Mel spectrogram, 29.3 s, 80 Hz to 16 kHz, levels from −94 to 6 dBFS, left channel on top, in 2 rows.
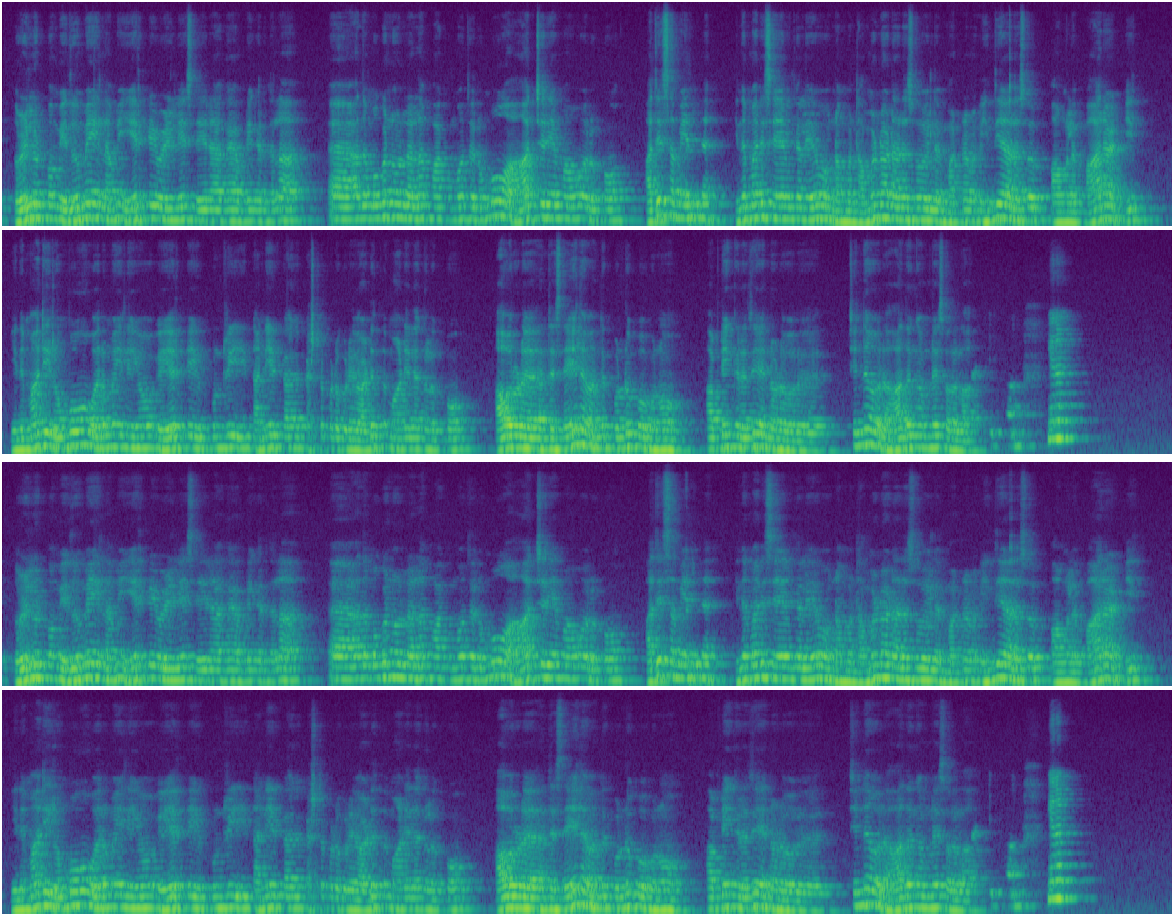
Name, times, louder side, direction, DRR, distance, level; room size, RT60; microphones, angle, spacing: voice 1, 0.2-3.7 4.1-7.7 8.1-8.9 9.2-14.2 14.7-20.4 20.8-23.1 23.4-24.9 25.2-26.7, equal, 35° left, 3 dB, 3.1 m, -19 dB
voice 2, 27.2-27.9, right 1 dB, 20° right, 2 dB, 2.6 m, -21 dB
16.0 x 12.5 x 4.1 m, 0.69 s
head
